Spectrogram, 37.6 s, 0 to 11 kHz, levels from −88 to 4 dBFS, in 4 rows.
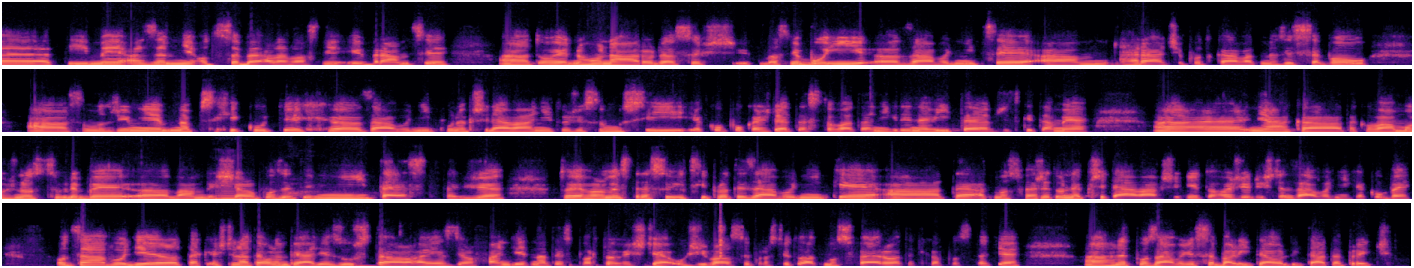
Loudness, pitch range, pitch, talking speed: -22 LUFS, 190-200 Hz, 195 Hz, 165 wpm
